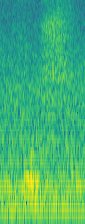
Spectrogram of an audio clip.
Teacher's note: now 不是 is second tone, not fourth tone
